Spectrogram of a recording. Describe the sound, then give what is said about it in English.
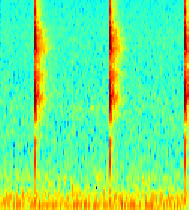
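Three crisp synthesized percussive snaps from a snap sample, evenly spaced about a second apart, each a sharp bright click that fades quickly over a faint low hum. “Let's see if I can make it. A snap sound. We made a snap.”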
